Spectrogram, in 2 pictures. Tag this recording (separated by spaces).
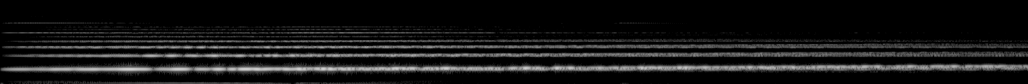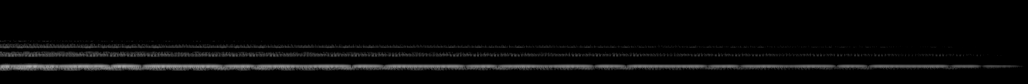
plug logic hell horror jitters sculpture atmo dark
